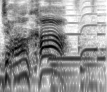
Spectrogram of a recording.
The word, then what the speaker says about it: झांखा: अरे ताक झांक वाला झांका नहीं, झांखा।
